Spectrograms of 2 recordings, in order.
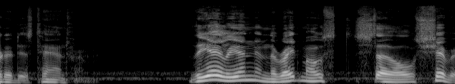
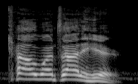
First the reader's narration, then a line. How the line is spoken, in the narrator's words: the man who, at one point, shouted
